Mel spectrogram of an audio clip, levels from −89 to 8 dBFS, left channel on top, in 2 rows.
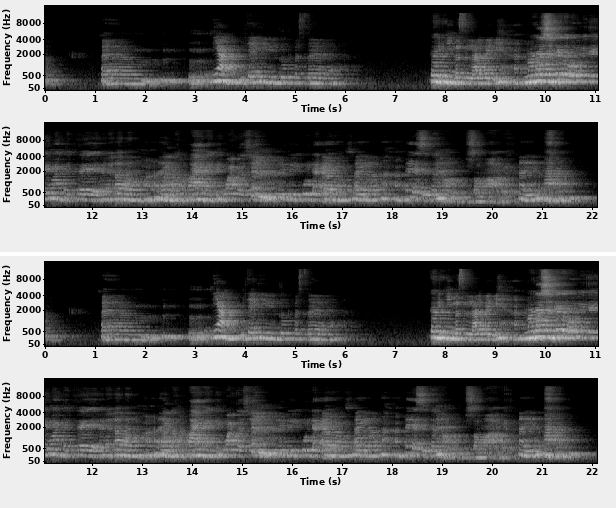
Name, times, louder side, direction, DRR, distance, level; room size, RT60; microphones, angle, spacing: voice 1, 1.1-2.6 2.9-5.8 7.8-9.5 11.1-11.5 12.4-14.0 15.2-15.8 16.6-18.4 18.9-19.2 20.5-21.6, right 1 dB, 15° right, 2 dB, 5.0 m, -30 dB
voice 2, 7.7-8.1 9.6-12.7 13.4-16.9 17.3-17.6 18.3-20.4 21.0-21.4, right 1 dB, 40° right, -5 dB, 6.9 m, -29 dB
22.0 x 19.0 x 8.9 m, 1.2 s
head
